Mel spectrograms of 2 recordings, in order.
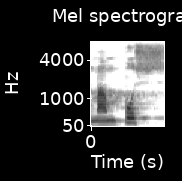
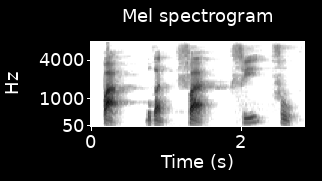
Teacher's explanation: Huruf af ya, orang Sunda kesulitan. Dia suka ditukar dengan ap.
